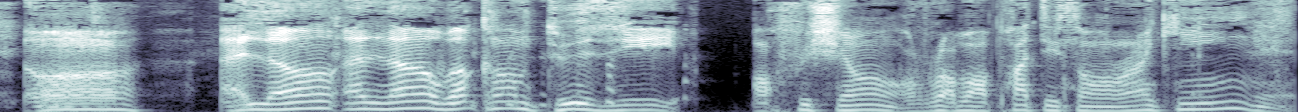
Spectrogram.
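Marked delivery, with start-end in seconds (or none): 1.1-6.4 put-on French accent. Opening a Robert Pattinson film ranking, put-on French accent. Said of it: "You want it in a French accent? I do".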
